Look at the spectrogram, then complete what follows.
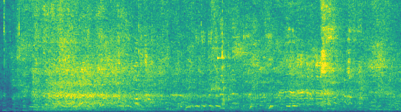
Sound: louder laughter

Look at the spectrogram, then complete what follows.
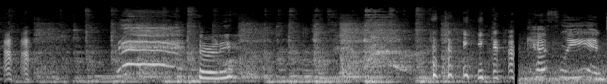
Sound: laughs

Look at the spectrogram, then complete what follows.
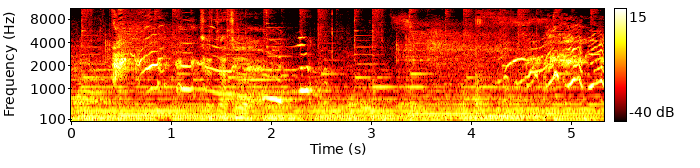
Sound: squeals; kids laughing

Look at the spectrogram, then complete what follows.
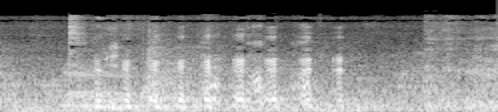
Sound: laughs

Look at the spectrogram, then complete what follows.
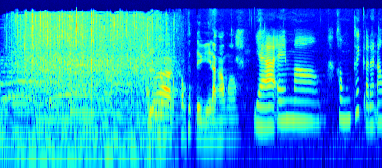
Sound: clap

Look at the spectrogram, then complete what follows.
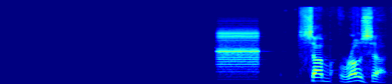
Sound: buzzer

